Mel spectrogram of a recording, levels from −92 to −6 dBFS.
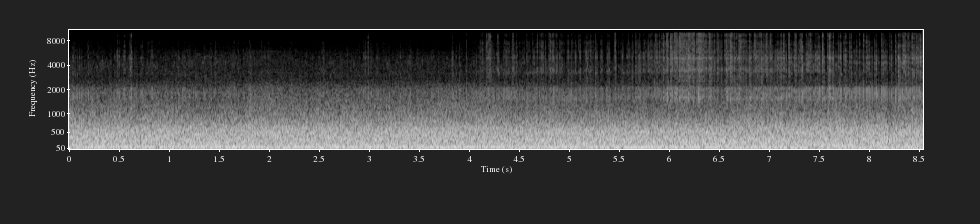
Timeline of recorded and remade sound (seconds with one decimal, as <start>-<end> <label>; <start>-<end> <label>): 0.0-8.5 recorded

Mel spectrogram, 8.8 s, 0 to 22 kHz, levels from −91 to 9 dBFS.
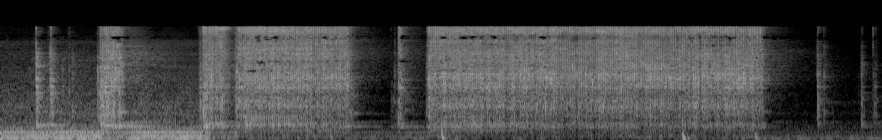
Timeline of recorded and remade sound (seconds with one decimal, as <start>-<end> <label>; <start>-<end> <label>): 0.0-1.6 recorded; 1.6-2.3 remade; 2.3-5.5 recorded; 5.5-6.7 remade; 6.7-8.8 recorded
